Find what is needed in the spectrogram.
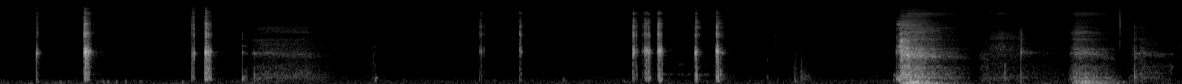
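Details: Stuttering with speech blocks in an adult man imitating how he tried to read aloud in class as a child. He describes a severe childhood stutter that lasted through his teens and college into his early 20s.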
